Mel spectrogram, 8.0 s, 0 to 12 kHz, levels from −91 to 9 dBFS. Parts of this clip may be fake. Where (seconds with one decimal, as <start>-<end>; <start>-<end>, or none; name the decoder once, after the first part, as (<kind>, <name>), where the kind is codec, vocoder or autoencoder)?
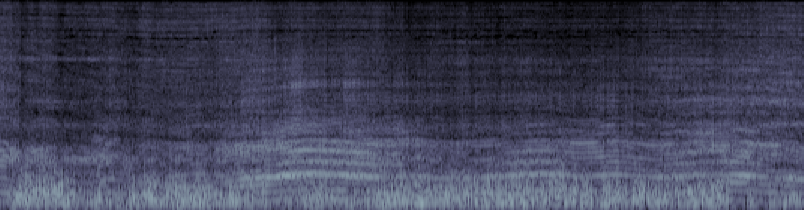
0.0-1.8 (vocoder, Vocos); 2.4-5.7; 6.6-8.0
